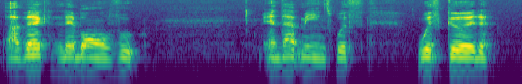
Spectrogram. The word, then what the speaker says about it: Avec les bons Voeux: And I guess I don't know why they use French, but it's pronounced Avec les bons Voeux, and that means with good wishes or with good greetings in French.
